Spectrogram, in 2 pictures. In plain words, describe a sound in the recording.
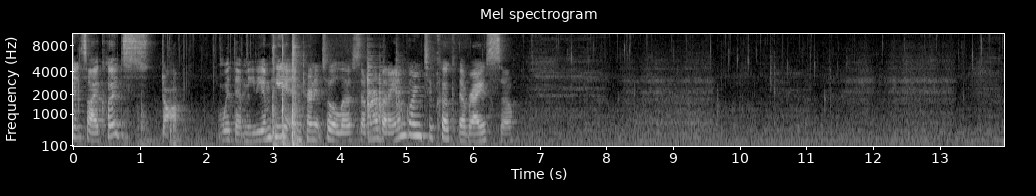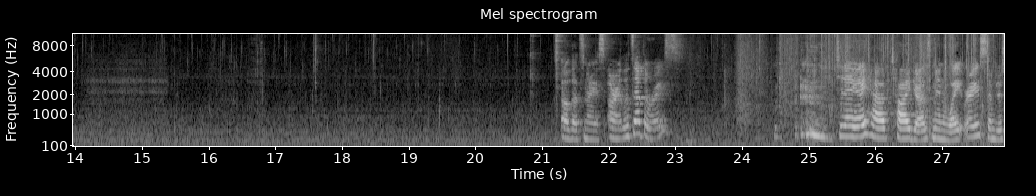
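Soup simmers and bubbles softly in a pot.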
